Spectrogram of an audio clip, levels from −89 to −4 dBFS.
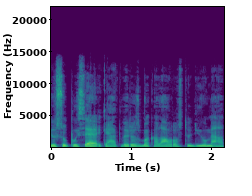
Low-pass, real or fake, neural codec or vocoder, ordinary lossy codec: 14.4 kHz; fake; codec, 44.1 kHz, 3.4 kbps, Pupu-Codec; AAC, 64 kbps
